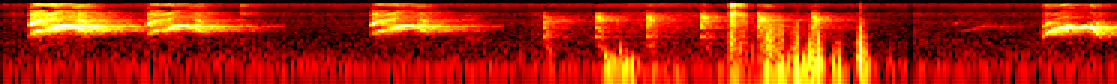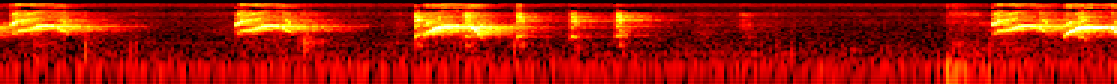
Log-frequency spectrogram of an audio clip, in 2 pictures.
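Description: A female cockatiel gives harsh, rising chirps in short bursts, with a brief rustling noise midway.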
